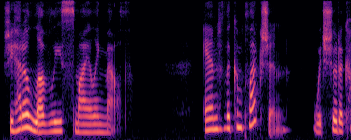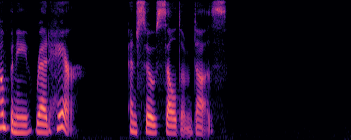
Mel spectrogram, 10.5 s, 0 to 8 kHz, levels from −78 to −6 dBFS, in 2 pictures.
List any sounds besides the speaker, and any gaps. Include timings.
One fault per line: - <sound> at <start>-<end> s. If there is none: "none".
none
